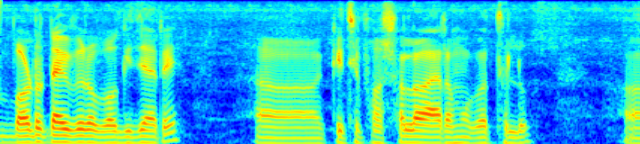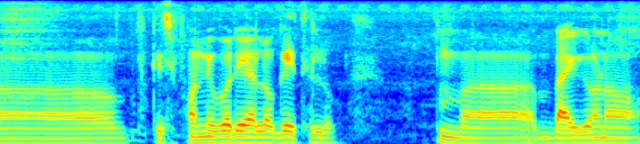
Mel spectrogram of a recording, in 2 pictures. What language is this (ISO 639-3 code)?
ori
